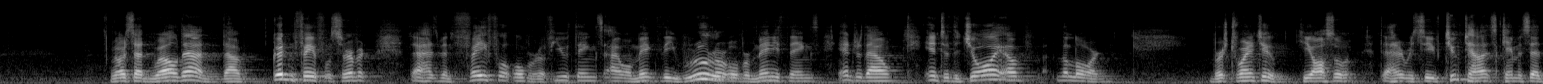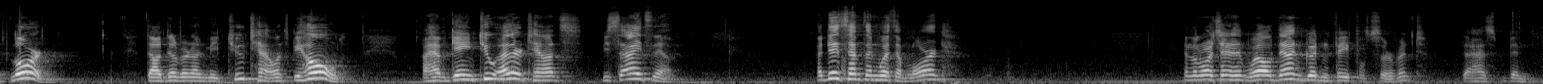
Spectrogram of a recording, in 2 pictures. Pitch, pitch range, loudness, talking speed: 160 Hz, 130-190 Hz, -21 LUFS, 155 wpm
